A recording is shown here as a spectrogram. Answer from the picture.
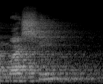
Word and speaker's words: machine: Then in the third word, CH is there in the machine, but it has different sound, show is here.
